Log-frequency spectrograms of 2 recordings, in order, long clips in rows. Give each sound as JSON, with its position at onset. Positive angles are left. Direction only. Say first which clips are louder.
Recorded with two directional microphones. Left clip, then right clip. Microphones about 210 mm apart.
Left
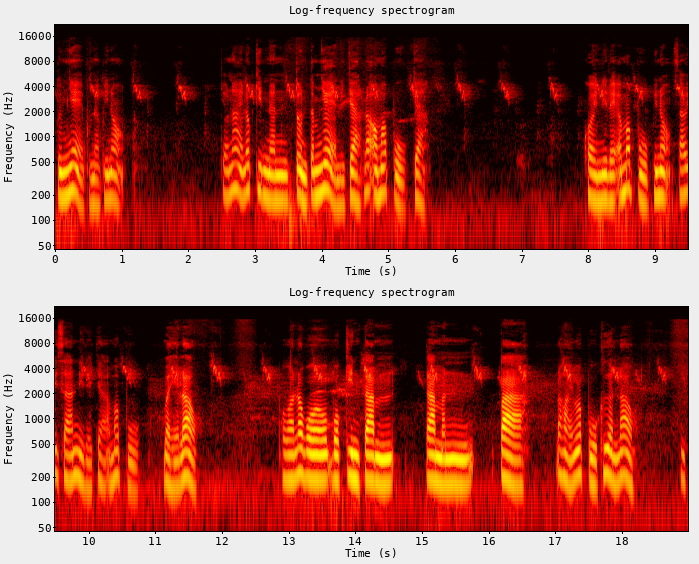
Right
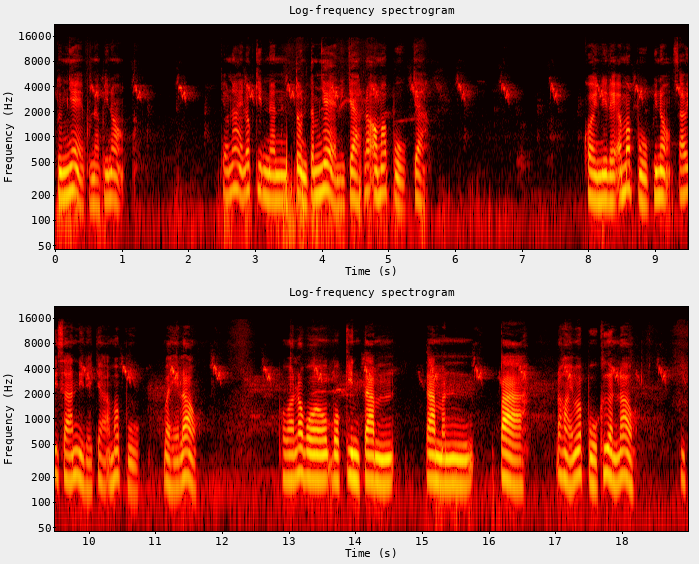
{"t": 0.0, "sound": "a woman's voice", "louder": "left 1 dB", "side_deg": 0}
{"t": 2.5, "sound": "a woman's voice", "louder": "left 2 dB", "side_deg": 5}
{"t": 7.9, "sound": "a woman's voice", "louder": "even", "side_deg": -5}
{"t": 11.1, "sound": "a woman's voice", "louder": "left 3 dB", "side_deg": 10}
